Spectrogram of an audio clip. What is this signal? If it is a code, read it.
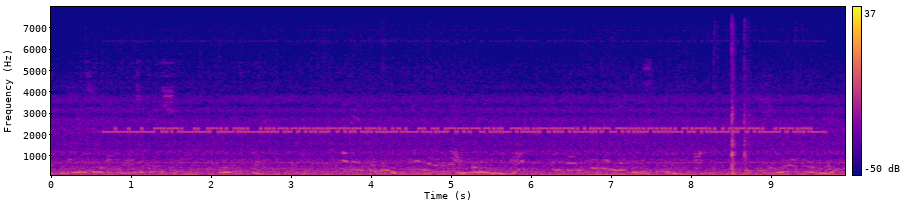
RTTY (45.45 baud, 170 Hz shift), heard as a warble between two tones, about 2200 Hz centre, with radio static, a steady whistle near 690 Hz and the noise inside a bus. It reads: XE4JAA DE ZS2GGE TNX FER QSO RAJ, 73 AND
